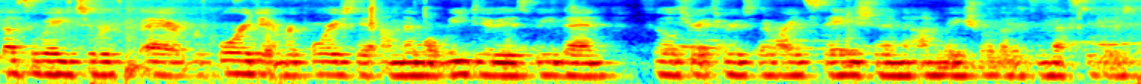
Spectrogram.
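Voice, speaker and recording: A woman police officer from Albania speaking informally at an event, friendly and halting with many fillers. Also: deep voice, noisy background. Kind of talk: informal talk at community event. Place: large indoor hall. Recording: echoey hall from far off.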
